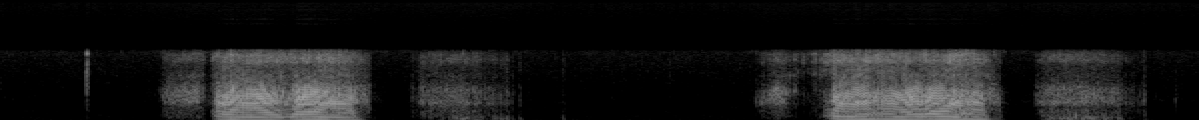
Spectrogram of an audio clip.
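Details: Human snoring during sleep: loud, rattling snores on each breath in, each followed by a softer breath out, repeating about every four seconds.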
